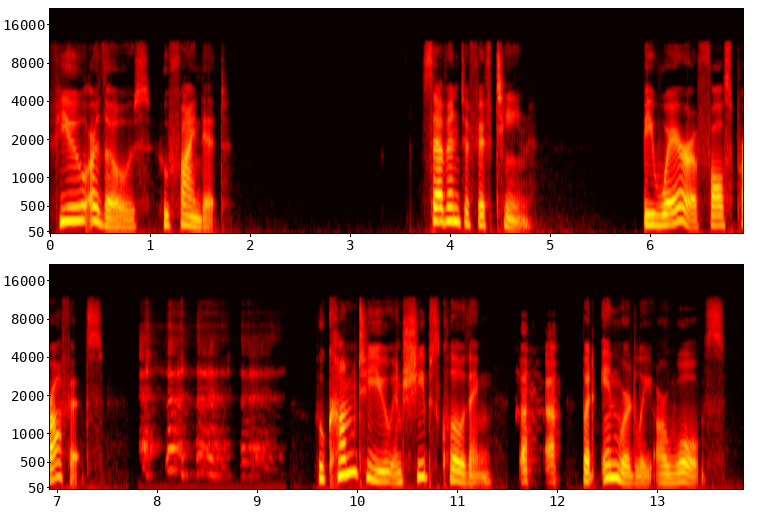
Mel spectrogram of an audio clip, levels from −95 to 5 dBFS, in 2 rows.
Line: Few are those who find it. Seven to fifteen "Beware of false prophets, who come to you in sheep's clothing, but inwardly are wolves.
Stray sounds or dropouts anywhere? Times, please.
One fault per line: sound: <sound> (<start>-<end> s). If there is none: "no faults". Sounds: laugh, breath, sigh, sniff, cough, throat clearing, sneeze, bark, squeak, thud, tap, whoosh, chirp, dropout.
sound: throat clearing (7.8-9.3 s)
sound: laugh (11.6-12.0 s)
